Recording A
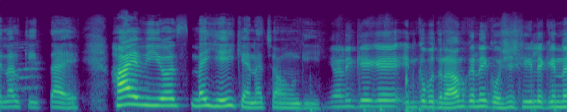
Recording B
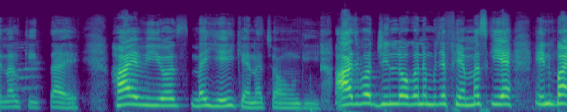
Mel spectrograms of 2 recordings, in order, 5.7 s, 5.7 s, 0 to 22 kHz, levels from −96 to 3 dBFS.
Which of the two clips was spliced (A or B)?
B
